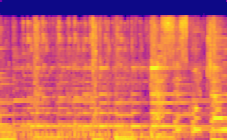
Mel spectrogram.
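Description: Music: an instrumental passage of a Mexican song between sung lines, with a bass line moving on the beat under sustained instrumental notes.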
